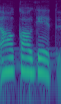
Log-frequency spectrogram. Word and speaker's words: AKG: AKG と書いてアーカーゲーと読むえっ、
